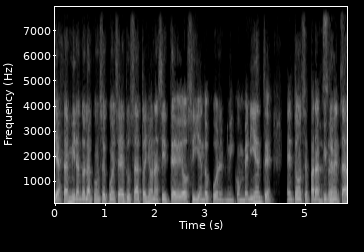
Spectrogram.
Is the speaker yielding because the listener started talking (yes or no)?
no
